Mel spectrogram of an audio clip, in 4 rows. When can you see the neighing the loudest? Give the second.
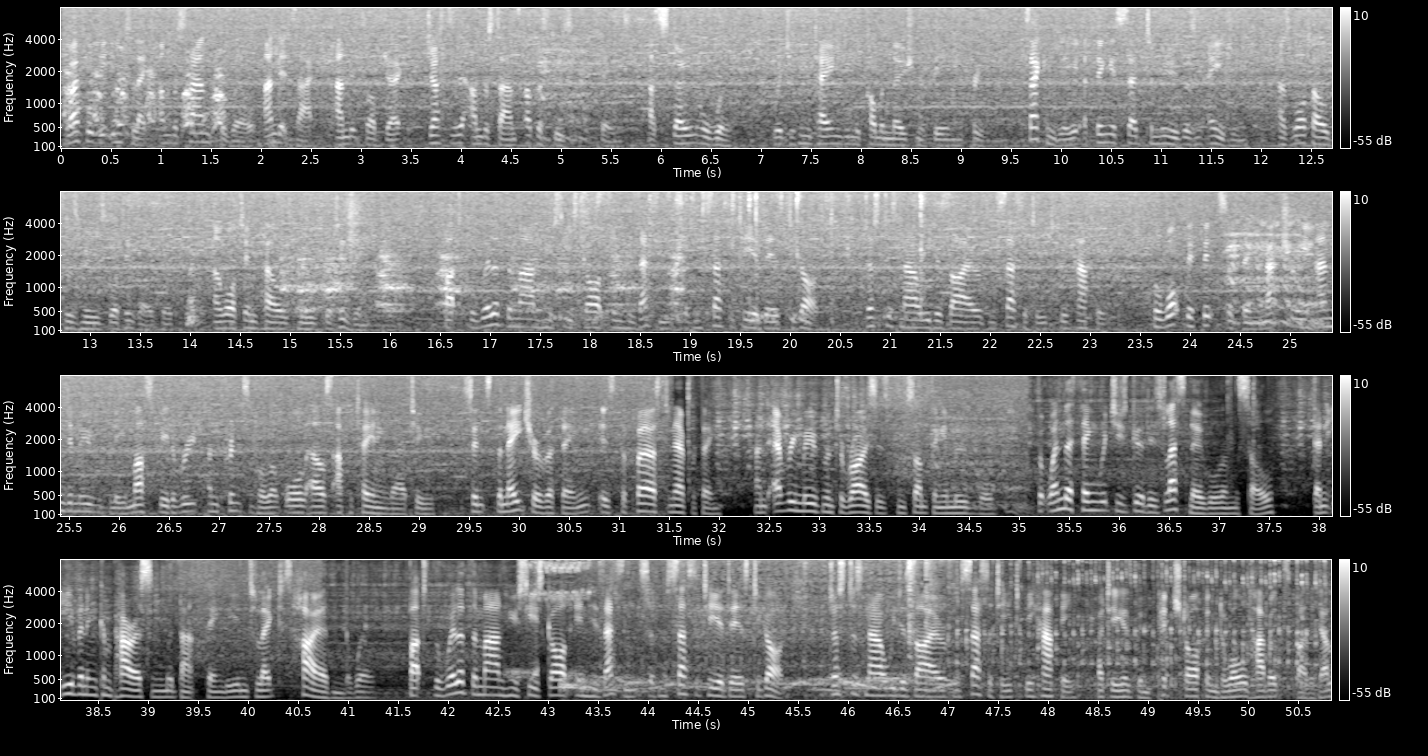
25 s.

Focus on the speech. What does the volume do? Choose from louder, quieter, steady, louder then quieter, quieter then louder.
steady.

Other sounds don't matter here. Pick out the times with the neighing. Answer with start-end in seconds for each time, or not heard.
4.7-5.4, 24.3-25.4, 34.1-35.1.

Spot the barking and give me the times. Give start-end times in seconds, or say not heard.
0.0-2.9, 13.9-19.0.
